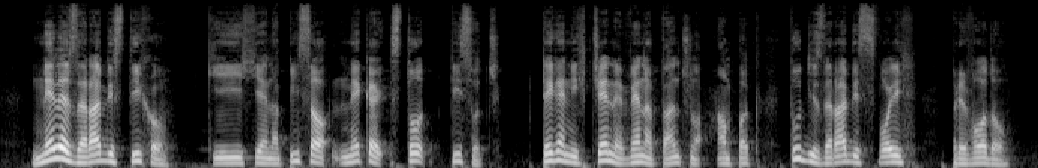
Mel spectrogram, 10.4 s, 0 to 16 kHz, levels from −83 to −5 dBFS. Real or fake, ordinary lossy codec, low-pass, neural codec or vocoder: fake; MP3, 64 kbps; 14.4 kHz; codec, 44.1 kHz, 3.4 kbps, Pupu-Codec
